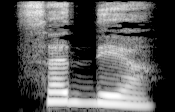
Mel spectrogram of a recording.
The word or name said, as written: ಸದ್ಯ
